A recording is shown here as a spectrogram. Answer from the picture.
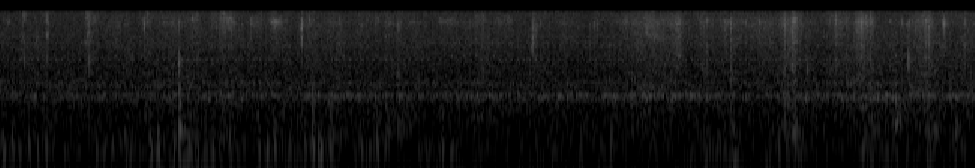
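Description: Very quiet room with scattered faint soft taps and rustles of cats moving about on a fleece blanket, over a faint steady hum.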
